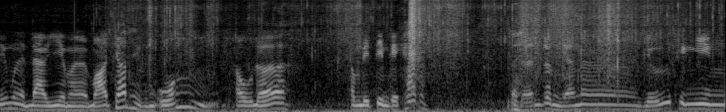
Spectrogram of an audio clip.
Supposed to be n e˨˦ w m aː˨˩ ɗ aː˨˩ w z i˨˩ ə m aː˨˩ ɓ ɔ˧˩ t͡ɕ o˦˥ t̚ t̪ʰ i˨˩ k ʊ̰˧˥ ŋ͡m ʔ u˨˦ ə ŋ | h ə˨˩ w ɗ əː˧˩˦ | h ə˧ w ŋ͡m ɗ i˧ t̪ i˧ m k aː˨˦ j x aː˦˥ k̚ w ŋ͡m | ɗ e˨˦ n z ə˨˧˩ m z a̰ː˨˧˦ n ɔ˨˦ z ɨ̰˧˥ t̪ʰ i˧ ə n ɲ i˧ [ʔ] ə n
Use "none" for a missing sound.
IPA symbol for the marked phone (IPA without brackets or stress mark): none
